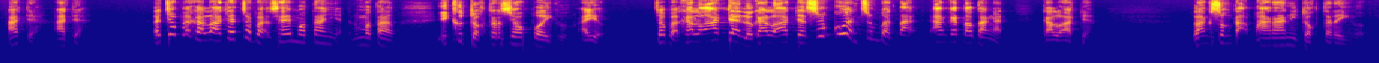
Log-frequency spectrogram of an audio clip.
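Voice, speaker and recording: Animated East Javanese pastor preaching. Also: male voice, sits high, fairly quick, dry recording. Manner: animated, mixes Javanese slang, acts out voices. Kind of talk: sermon. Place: church.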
